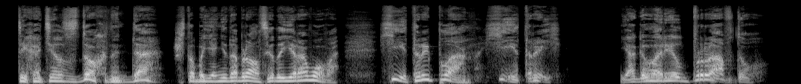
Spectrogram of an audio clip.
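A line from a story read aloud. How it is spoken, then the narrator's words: Hoarse rasp. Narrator (Russian): прохрипел Сальников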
